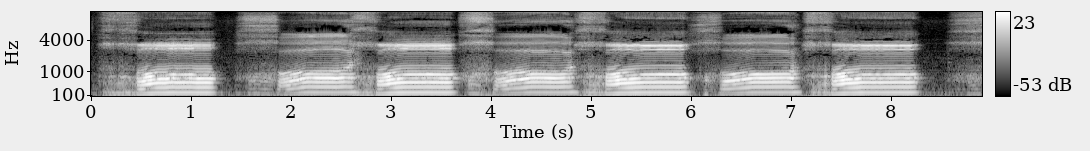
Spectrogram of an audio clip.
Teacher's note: You can feel it in the back of the mouth. It comes from the roots of the tongue, root of the tongue against the uvula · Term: first heavy letter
